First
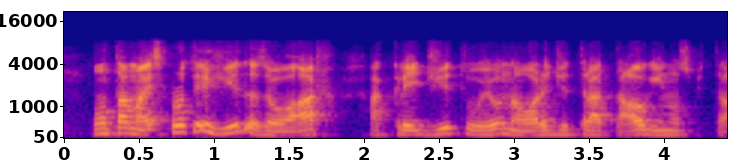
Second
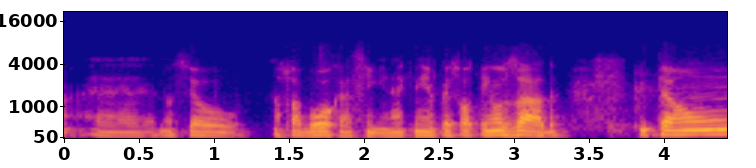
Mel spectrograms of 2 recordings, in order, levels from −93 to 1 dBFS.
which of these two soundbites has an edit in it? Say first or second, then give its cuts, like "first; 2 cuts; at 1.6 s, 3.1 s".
second; 1 cut; at 1.8 s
